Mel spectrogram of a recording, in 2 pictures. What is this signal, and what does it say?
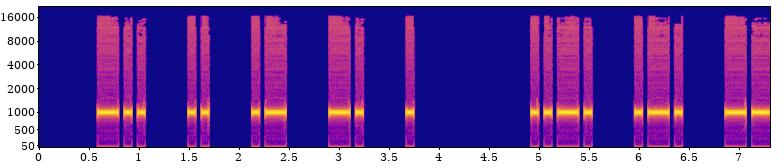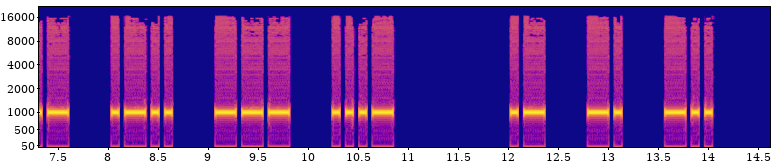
Morse code, heard as a keyed tone, about 18 wpm, spaced as for 12 wpm, 1000 Hz. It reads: DIANE FROLOV AND
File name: qotdfiles / 12wpm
